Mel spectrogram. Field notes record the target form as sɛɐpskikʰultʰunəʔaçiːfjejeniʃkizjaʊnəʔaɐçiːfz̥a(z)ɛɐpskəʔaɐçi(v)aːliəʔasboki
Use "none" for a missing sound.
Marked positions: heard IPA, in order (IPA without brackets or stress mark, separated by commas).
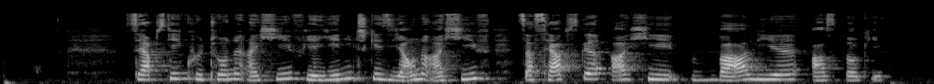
s, v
